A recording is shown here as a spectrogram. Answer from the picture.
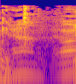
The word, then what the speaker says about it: Grande: Hun jo til italiensk opphav, så det ikke feil å si Ariana Grande. – Mm. – Men hun selv sier selv at hun gjerne vil uttale det Grande. – Oh, ja. – Så okay. Ariana Grande. – Åh, oh, ok, mm-hmm. grann.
